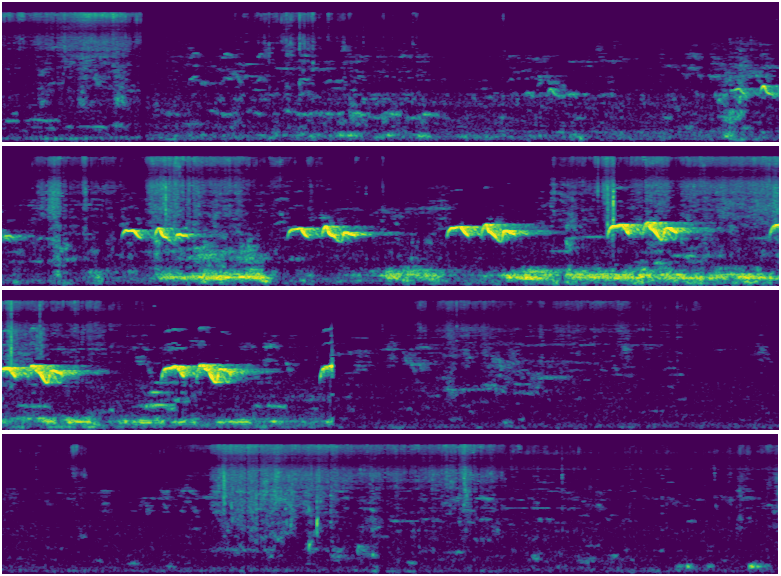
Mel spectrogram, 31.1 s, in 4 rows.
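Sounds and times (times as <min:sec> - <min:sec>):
bird whistled calls: 0:12.2 - 0:14.8, 0:15.4 - 0:16.5.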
